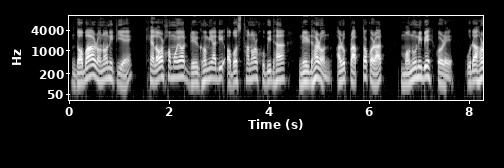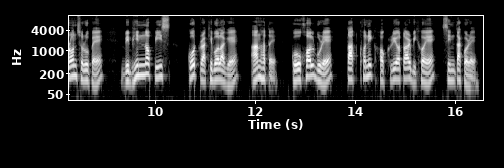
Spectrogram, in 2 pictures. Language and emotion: Assamese, neutral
